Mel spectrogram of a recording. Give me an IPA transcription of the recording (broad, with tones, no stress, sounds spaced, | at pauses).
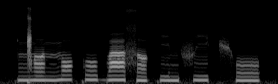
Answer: ŋ͡ǁ ʌ˨ n n̪ ɔ˧ k o˧ b a˧ s ʌ˨ k i˨ n f i˧ t͡ʃʰ o˧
